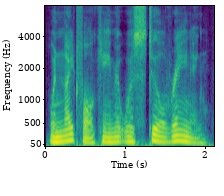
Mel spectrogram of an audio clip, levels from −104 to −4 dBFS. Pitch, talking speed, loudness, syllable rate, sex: 100 Hz, 200 wpm, -15 LUFS, 4.6 syllables/s, male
